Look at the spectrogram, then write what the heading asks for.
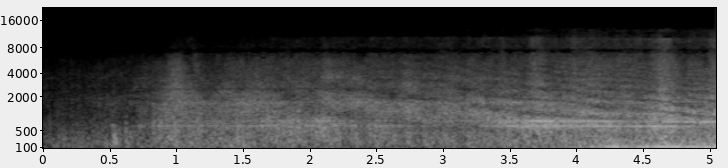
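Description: A propeller airplane passes overhead, its drone swelling steadily louder toward the end, heard alone without voices.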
